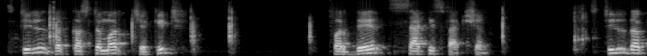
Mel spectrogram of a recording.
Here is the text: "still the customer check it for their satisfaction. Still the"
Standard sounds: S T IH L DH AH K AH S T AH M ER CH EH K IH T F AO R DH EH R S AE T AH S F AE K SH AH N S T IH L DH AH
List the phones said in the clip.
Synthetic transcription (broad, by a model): S T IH L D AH K AH S T AH M ER CH EH K IH T F AO R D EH R S AE T AH S F AE K SH AH N S T IH L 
